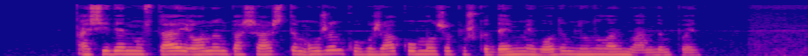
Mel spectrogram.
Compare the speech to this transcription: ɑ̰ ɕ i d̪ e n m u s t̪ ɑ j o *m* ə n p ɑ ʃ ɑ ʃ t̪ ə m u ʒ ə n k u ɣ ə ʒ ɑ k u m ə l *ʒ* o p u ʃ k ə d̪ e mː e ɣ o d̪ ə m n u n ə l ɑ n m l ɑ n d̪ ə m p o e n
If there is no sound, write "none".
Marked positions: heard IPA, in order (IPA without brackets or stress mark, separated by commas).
n, ʒ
